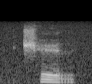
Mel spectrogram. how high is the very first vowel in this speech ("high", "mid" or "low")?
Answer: mid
